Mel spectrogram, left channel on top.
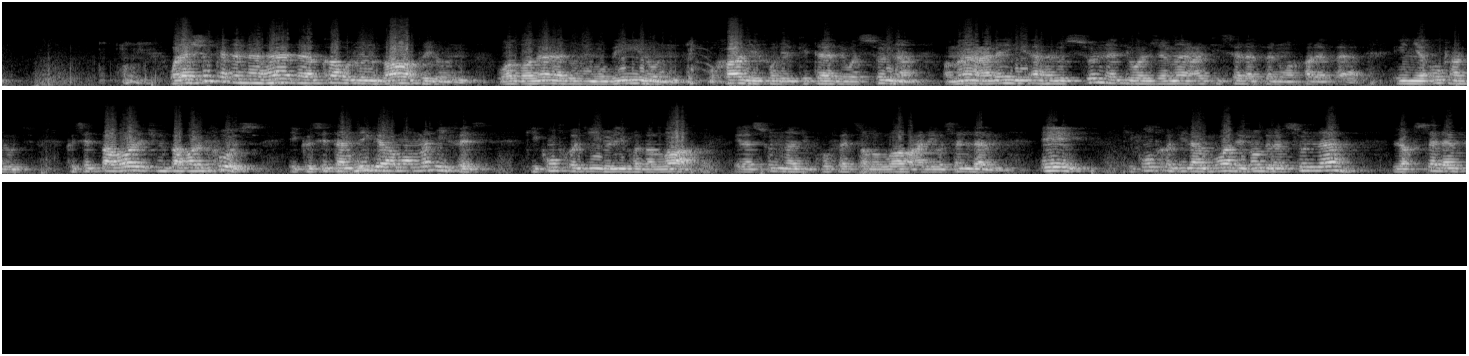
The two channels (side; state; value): right; silent; digital silence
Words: ولا شك أن هذا قول باطل وضلال مبين مخالف للكتاب والسنة وما عليه أهل السنة والجماعة سلفا وخلفا. Il n'y a aucun doute que cette parole est une parole fausse et que c'est un égarement manifeste qui contredit le livre d'Allah et la sunna du prophète sallallahu alayhi wa sallam, et qui contredit la voie des gens de la sunna, leur salaf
